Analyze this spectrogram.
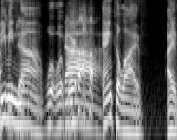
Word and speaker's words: Ankalaev: Ankalaev. I said it correctly. Ankalaev. That's not what he says. Ankalaev. I don't hear him say that. Yeah. There's an A. And I hear the 4 syllables there, TJ.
